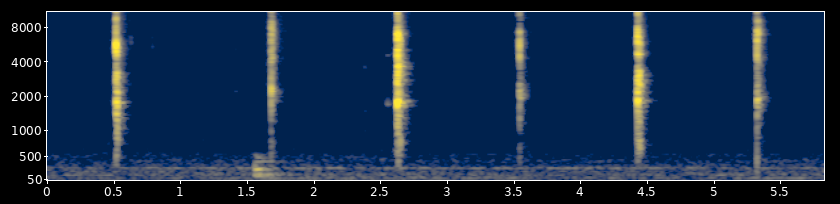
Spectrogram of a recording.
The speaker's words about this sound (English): And then I heard it. This clicking sound. It sounded like someone was clicking their tongue to get my attention.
